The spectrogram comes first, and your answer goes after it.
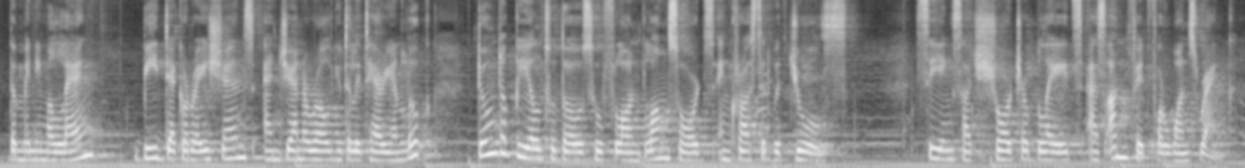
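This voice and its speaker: A woman narrates in a lower register, with a measured and formal delivery. It is a scripted, documentary-style reading of fantasy lore. The sound is roomy, with faint music underneath. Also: darkish tone.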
